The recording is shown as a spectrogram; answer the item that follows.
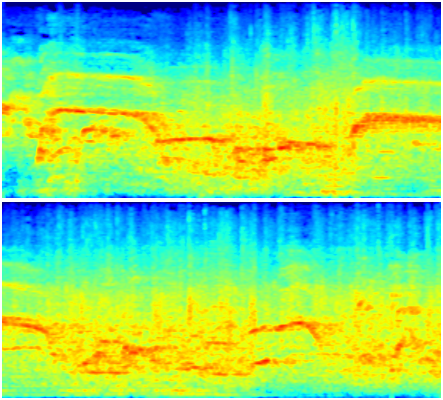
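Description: A woman's loud, high-pitched wailing cries, three long drawn-out wails, over a general din of many voices.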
